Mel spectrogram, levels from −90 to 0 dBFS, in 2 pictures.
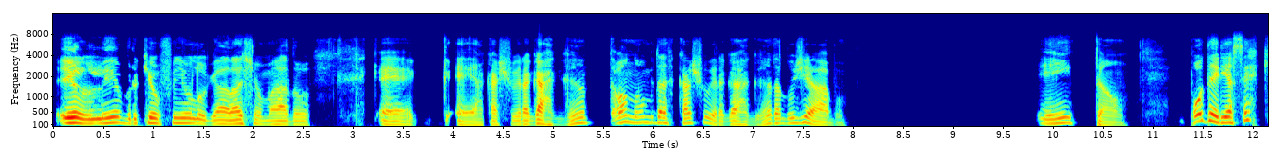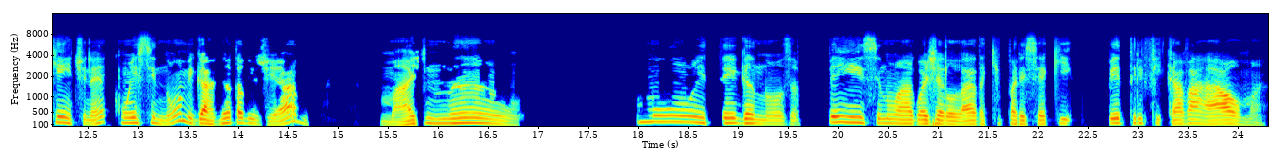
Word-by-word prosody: Eu 165 -1 +10
lembro 145 +1 +3
que 165 - +1
eu 155 - +5
fui 160 +5 -3
em 160 - +3
um 160 - +3
lugar 130 -3 +1
lá 130 +2 +4
chamado, 115 -3 -3 0.7
eh, 110 0 -1 0.3
ca - - -9
eh, 100 0 -2
a 95 - -6
cachoeira 120 +1 -2
gargan 120 - +1 0.3
olha 170 - +3
o - - 0
nome 180 -1 -5
da 170 -1 +2
cachoeira, 155 -6 -3
Garganta 110 +6 -3
do 155 +2 -6
Diabo. 95 - -1 1.9
Então, 135 - -3 0.6
poderia 200 -7 +6
ser 250 +9 -2
quente, 165 -6 -1
né, 135 +8 -2
com 165 -1 -2
esse 165 0 -2
nome 165 - -2
Garganta 145 +4 +3
do 150 - -6
Diabo, 125 - -1 0.7
mas 100 +4 0
não 145 -7 0 1.2
muito 195 -3 -1
enganosa, 135 -6 -1 0.3
pense 180 -4 +1
em - - -1
uma 140 -2 +2
água 135 0 +2
gelada 125 -1 +1
que 140 - -15
parecia 125 0 -2
que 135 +1 -8 0.3
petrificava 145 -3 -2
a 130 -3 +1
alma. 115 -9 +2
140 Hz, 125 wpm, -24 LUFS, 120-165 Hz, 1.9 s, Eu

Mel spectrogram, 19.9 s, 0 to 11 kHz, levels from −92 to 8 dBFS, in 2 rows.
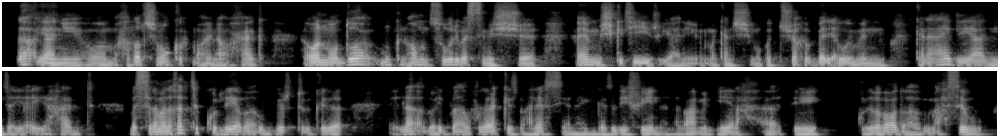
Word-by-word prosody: لأ 145 +3 +4
يعني 105 -2 +4
هو 105 -1 -1
ما 105 +1 -2
حصلش 125 -1 +1
موقف 120 +1 -2
مُعيّن 110 -1 -2
أو 105 0 -2
حاجة، 105 -1 -4 0.4
هو 120 +1 +8
الموضوع 120 +5 +6
ممكن 125 -2 -3
هو 120 +4 +2
من 125 -3 0
صغري 135 +2 +3
بس 110 0 0
مش 105 0 0 0.5
فاهم 125 +2 +4
مش 110 -4 +1
كتير، 110 -1 +1
يعني 100 +1 -4
ما 105 -1 -7
كانش 105 -1 -3
ما 100 - -5
كنتش 105 +2 -6
واخد 115 -3 -2
بالي 115 +1 +4
أوي 110 0 +3
منه، 100 -2 -1 0.3
كان 115 -1 -3
عادي 120 -1 +1
يعني 110 -3 0
زي 105 +1 -2
أي 120 0 -2
حد، 105 -3 -6 0.4
بس - - -1
لمّا 120 0 +5
دخلت 160 +7 +2
الكلية 115 +3 +2
بقى 120 +1 0
وكبرت 110 +1 -4
وكده، 110 +1 -1 0.4
لأ 120 +2 -1
بقيت 110 +1 -2
بقى 115 -1 0
المفروض 115 +1 -1
أركز 115 -3 -1
مع 95 0 -4
نفْسي، 105 -1 -3
يعني 100 -1 -2
انجازاتي 100 +3 -1
فين؟ 105 +1 -1
أنا 100 +1 -8
باعمل 105 0 -3
إيه؟ 105 0 +2
أنا 100 - -3
حققت 105 +2 -7
إيه؟ 100 0 +2 0.3
كل 105 -1 -2
ده 110 - +4
باقعد 115 0 +3
أ 105 +2 -4
أحسبه. 105 -2 0
110 Hz, 190 wpm, -25 LUFS, 105-115 Hz, 0.5 s, هو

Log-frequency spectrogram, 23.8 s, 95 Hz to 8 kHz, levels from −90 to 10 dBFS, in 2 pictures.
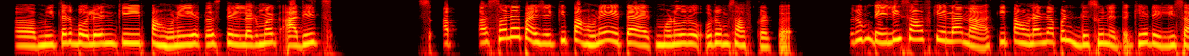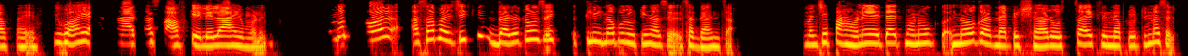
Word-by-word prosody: अ, 220 -1 -1
मी 240 +1 +1
तर 270 +1 +2
बोलेन, 260 +1 +3
की 270 0 +2
पाहुणे 230 -3 +2
येत 245 0 +1
असतील 250 0 0
तर 235 0 +2
मग 270 +3 +2 0.2
आधीच, 255 +5 0 0.9
स - - -16
अप 260 - -4 0.3
असं 365 +7 +1
नाही 435 0 +3
पाहिजे, 280 -8 +2
की 325 - +1
पाहुणे 295 0 +3
येतायेत 260 -6 +2
म्हणून 245 +2 +1
रु 245 -2 -1
रूम 265 -1 +1
साफ 230 -3 -1
करतोय. 200 -1 -3 0.7
रूम 360 +2 0
डेली 300 +4 +4
साफ 355 -2 +1
केला 310 -3 +2
ना, 215 -9 0
की 295 - 0
पाहुण्यांना 275 0 +1
पण 325 -7 0
दिसून 245 +3 0
येतं, 215 -3 -4
की 265 - +1
हे 275 - +2
डेली 230 -3 -1
साफ 205 -2 -1
आहे 200 0 -3 0.2
किंवा 280 -3 +2
हे 305 - +3
आता 270 -3 -4
आता 260 +3 -4
साफ 230 -5 0
केलेलं 220 0 +2
आहे 230 -1 +3
म्हणून. 200 +2 -4 0.7
मग 465 - 0 0.3
कळ 385 +6 +4 0.3
असा 345 +6 +2
पाहिजे, 345 -2 +2
की 465 +7 -4
दररोज 290 +6 +2
एक 350 - +1 0.3
क्लीनअप 295 -1 +1
रूटीन 260 -2 0
असेल 230 -2 -2
सगळ्यांचा, 200 -2 -1 0.7
म्हणजे 245 +3 0
पाहुणे 255 -1 +3
येत 260 0 +2
आहेत 265 -1 +3
म्हणून 265 +1 +1 0.3
न 275 +2 +3
करण्यापेक्षा 220 -4 +1
रोजचा 220 +4 0
एक 245 - -1
क्लीनअप 220 -3 -1
रूटीन 240 +6 -1
असेल. 290 - -1
260 Hz, 175 wpm, -23 LUFS, 230-285 Hz, 0.9 s, डेली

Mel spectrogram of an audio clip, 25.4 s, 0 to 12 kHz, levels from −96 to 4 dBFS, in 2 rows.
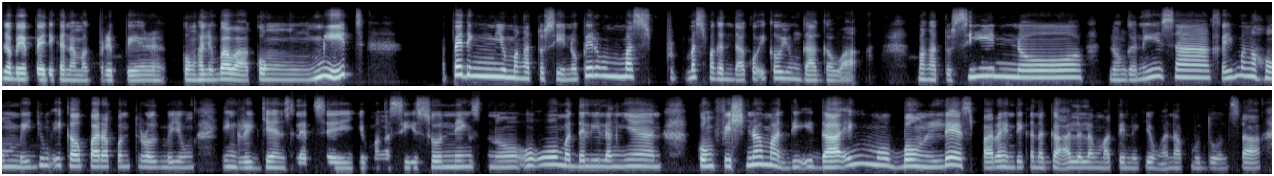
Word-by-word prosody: gabi 205 -3 +7
pwede 180 -2 +4
ka 180 - +3
na 170 - -1
mag-prepare, 165 0 -4
kung 185 -1 -1
halimbawa, 185 -1 +5
kung 190 -1 +1 0.5
meat, 310 +6 +6 0.9
pwedeng 305 -4 +6
yung 265 -3 +4
mga 225 -2 0
toccino 195 -2 -3
pero 315 +5 +2
mas 280 0 +2 0.2
po 225 - -14
mas 260 +3 -3
maganda 195 -4 -3
kung 220 - -7
ikaw 230 +2 -4
yung 215 -3 -5
gagawa. 170 -1 -4 0.6
Mga 190 -2 -4
toccino, 275 - +1 0.8
longganisa, 255 +8 +1
o - - -17
kaya 235 +3 -2
mga 300 -3 0
homemade 215 0 -5
yung - - -10
ikaw 240 -3 +3
para 215 -1 +4
control 215 -2 -5
mo 195 - -9
yung 195 0 -8 0.3
ingredients 190 -2 -3
let's 175 - -5
say 180 -1 -1
yung 180 -2 -13
mga 170 0 -12
seasonings 200 +3 -4
'no, 200 0 -5
oo, 265 +3 +1
madali 225 -3 -2
lang 215 0 -2
'yan. 225 -1 -1 0.4
Kung 230 0 +2
fish 230 +2 +2
naman 275 -8 +3
di 205 +1 -6
daing 205 +8 +6
mo 275 -5 -1
boneless 230 +4 +2
para 185 +2 0
hindi 195 -1 -5
ka 200 - -7
nag-aalalang 185 0 -2
matinik 175 -1 -10
yung 180 -4 -9
anak 175 +1 -11
mo 175 - -14
don 175 -1 -13
sa 175 -1 -4
205 Hz, 150 wpm, -23 LUFS, 185-250 Hz, 0.9 s, gabi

